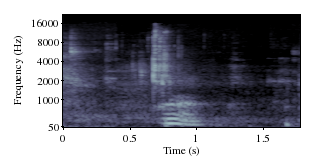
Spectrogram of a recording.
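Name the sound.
glasses clinking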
